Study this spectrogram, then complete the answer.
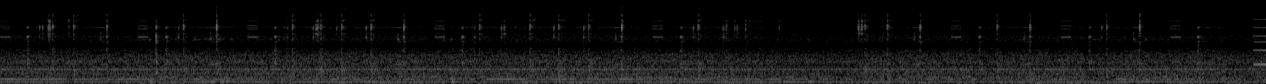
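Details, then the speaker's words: Old hard drive (dated July 2010) failing in a Linux mdraid RAID1 array while a replacement drive is being added: faint, uneven repeating ticks and clicks over a low hum, worsening the longer it runs. "Especially when your hard drive makes terrible noises like that. That's really bad, man."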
